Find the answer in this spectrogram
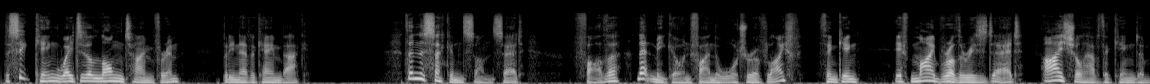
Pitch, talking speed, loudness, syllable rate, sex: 120 Hz, 210 wpm, -21 LUFS, 5.4 syllables/s, male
